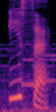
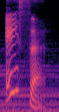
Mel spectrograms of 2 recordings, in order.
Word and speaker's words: Isis: horse's mom is named isis but in ancient egyptian it's pronounced closer to isa or asa hmm how do i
